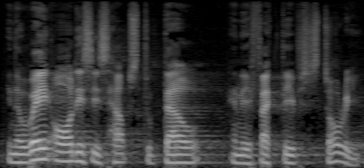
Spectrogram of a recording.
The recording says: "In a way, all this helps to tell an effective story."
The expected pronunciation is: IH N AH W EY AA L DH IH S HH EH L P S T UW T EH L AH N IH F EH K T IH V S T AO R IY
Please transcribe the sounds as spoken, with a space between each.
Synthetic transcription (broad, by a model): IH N AH W EY AA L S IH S HH EH L P S T UW T EH L AH N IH F EH K T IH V S T AO R IY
